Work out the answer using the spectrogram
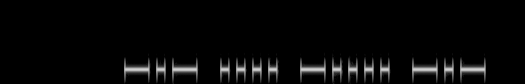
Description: Morse code, heard as a keyed tone, about 15 wpm, 700 Hz. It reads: KH6K
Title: DXCC-100 Call Signs - 4 Characters - Repeated 3x - 15wpm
